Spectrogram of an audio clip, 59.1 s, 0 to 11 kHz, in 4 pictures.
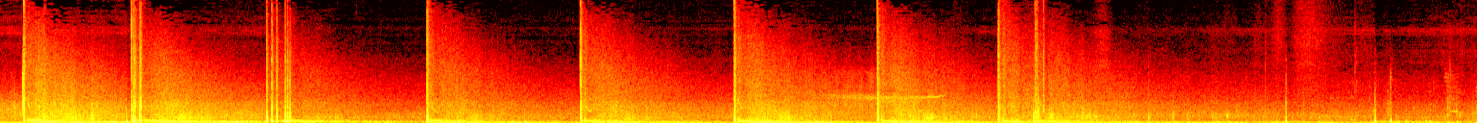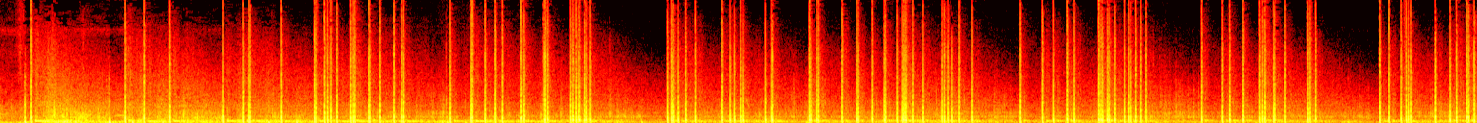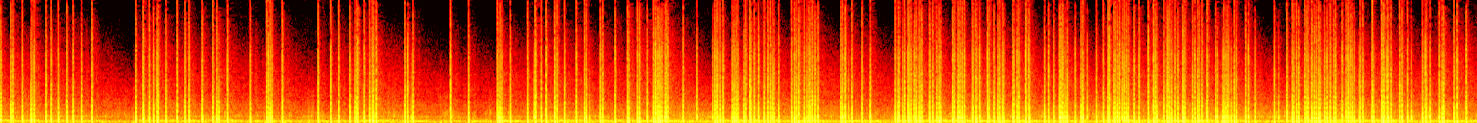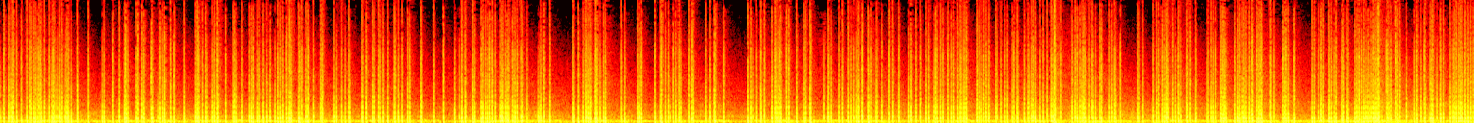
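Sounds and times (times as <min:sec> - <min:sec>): rapid crackling of fireworks: 0:00.0 - 0:59.0.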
